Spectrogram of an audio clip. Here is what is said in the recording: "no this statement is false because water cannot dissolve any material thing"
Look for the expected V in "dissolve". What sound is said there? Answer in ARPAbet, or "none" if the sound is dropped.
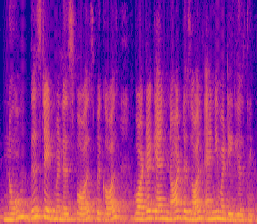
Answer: V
